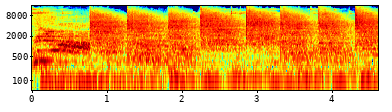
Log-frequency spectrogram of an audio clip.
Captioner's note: black knight shouts; metal clanging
